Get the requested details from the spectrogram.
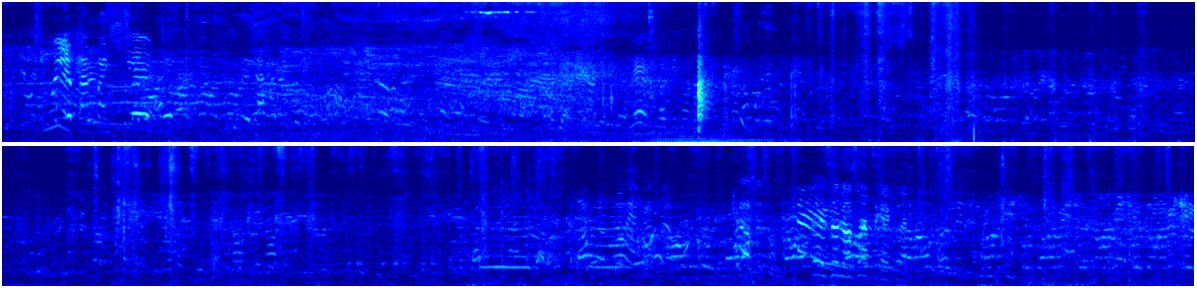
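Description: Many people chatter in a busy outdoor market.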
